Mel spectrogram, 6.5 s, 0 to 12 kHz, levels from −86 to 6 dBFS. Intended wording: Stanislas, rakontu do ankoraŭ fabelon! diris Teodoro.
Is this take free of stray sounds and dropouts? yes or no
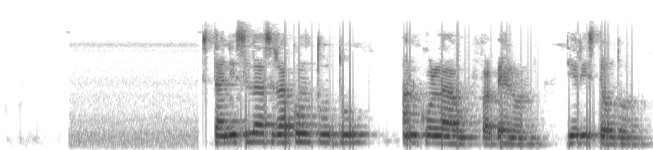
yes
